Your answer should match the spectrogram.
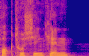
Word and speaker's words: Hokuto Shinken: Beziehungsweise, das ist ja die, die, die, die Kampffähigkeit des Protagonisten und seine Brüder, die Shinken, ho, ho, das Hokuto Shinken, ja. oder wie es, wie es im Deutschen immer ausgesprochen wurde, Hokto Shinken.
